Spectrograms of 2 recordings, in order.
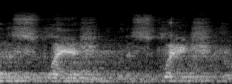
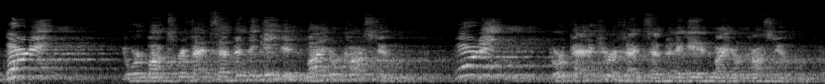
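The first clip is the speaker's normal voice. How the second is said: system announcer; 7 semitones higher than usual. Acted. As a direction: announce each warning crisply. System announcer reads warnings.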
